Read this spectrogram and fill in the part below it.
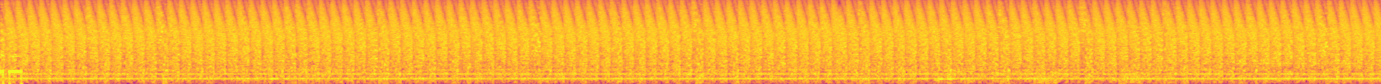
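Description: A retro game car engine buzzes steadily with a rapid pulsing drone.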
